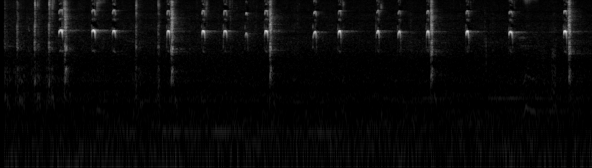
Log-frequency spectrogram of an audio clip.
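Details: Red squirrel calling while chasing off a grey squirrel: sharp, high-pitched squeaky chips repeated in an irregular stream, roughly two or three per second, with quiet background.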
